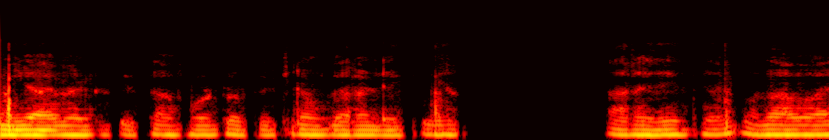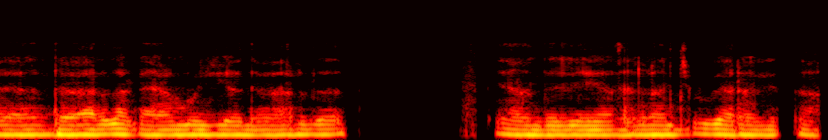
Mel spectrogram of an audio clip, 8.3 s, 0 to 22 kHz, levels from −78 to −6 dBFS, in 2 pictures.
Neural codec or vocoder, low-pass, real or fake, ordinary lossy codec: codec, 16 kHz, 8 kbps, FreqCodec, smaller model; 7.2 kHz; fake; none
